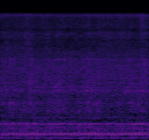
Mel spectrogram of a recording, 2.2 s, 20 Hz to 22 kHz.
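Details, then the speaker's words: Antique Diehl table fan, about 100 years old, steel blades, oscillating on low speed: steady low motor hum with a faint rough, rattly texture from slightly worn bearings; otherwise runs well. "And as you can hear, the bearings are a little worn"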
